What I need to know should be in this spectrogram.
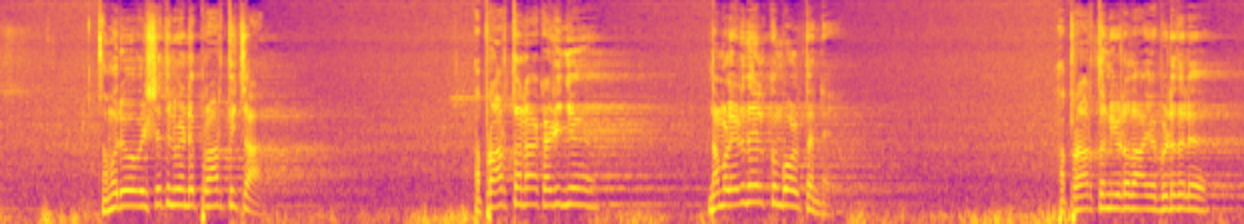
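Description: A young man speaks into a microphone in short, calm phrases with pauses, in a small echoing room.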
